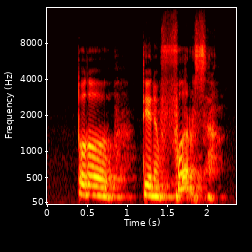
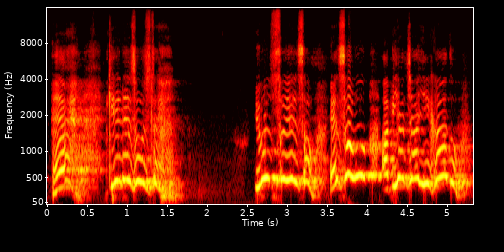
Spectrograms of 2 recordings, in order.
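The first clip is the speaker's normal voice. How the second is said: put-on startled old father; 11 semitones higher than usual. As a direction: cry out in shock at the deception. Blind Isaac questions son.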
